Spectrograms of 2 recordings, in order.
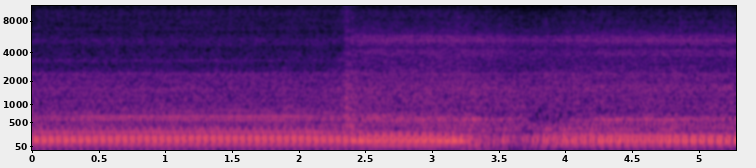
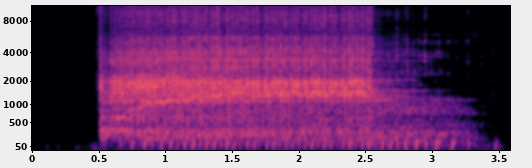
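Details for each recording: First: Countax ride-on mower/tractor after transmission rebuild refilled with 75/90 fully synthetic gear oil, first drive; steady even engine hum and smooth pull-away, no knocks or whines from the drive: normal running. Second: Countax ride-on mower/tractor, engine slightly warmed earlier but maybe cooled, in neutral, started by touching a starter wire; starter whirs about two seconds and winds down without catching, later traced to a bad ignition switch connection: cranking, no start.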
